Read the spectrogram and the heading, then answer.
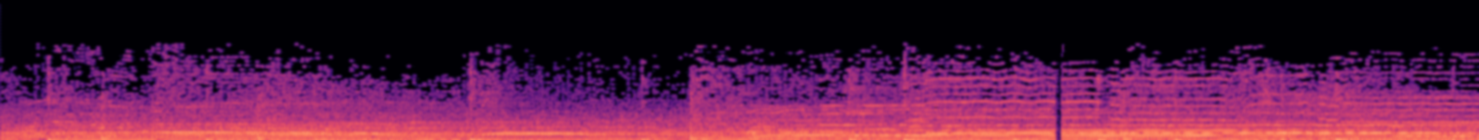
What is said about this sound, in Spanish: Pueden gritar aleluya, más fuerte aleluya.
